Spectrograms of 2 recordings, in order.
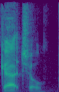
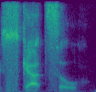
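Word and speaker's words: Skácel: Scatchell isn't pronounced Scatchell, but it's just stuck. It's actually Scatzel.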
